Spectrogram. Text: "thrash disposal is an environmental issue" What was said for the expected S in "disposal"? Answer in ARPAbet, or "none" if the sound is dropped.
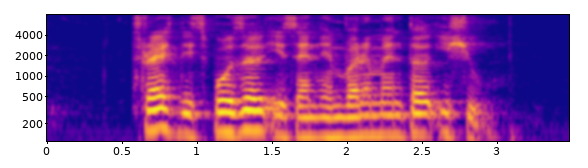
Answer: S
